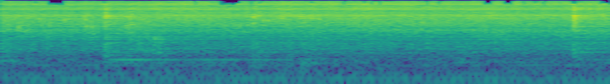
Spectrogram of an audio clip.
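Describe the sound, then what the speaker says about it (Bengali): Ripe green chili paste with poppy seed is stirred into drumstick stalks frying in a pan, giving a loud, steady, hissing sizzle throughout with occasional soft stirring scrapes close by. "এখন এই মশলাটা আমি দিয়ে দিচ্ছি। ভালোভাবে নাড়াচাড়া দিয়ে নেবো।"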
